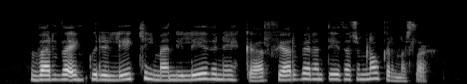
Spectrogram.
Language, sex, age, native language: Icelandic, female, 40-49, Icelandic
